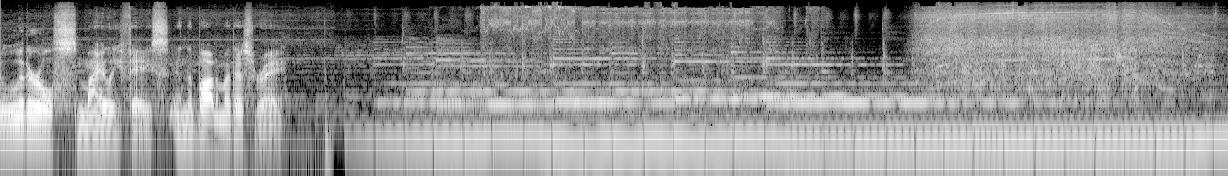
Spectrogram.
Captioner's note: gentle music; water splashing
